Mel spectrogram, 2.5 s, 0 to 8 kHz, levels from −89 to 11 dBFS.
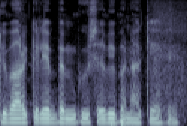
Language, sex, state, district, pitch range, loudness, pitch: Hindi, male, Arunachal Pradesh, Papum Pare, 95-100 Hz, -18 LUFS, 95 Hz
